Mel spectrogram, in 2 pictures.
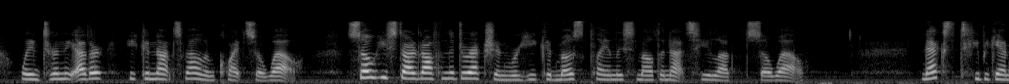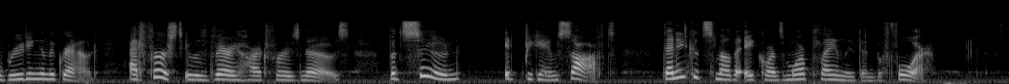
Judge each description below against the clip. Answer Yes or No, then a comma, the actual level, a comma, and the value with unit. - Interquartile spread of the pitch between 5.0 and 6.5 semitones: No, average, 4.1 semitones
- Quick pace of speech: No, average, 190 wpm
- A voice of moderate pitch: No, high, 230 Hz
